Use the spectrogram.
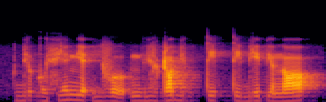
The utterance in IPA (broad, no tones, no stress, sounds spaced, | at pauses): bʲ o ɡ o̤ fʲ æ̤ mʲ æ ʔ i̤ v o | mʲ o̤ vʲ ṳ ɖ ɒ bʲ ɒ b tː i tː i bʲ e pʲ ɒ n ɒ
